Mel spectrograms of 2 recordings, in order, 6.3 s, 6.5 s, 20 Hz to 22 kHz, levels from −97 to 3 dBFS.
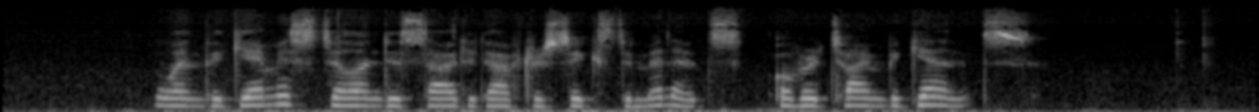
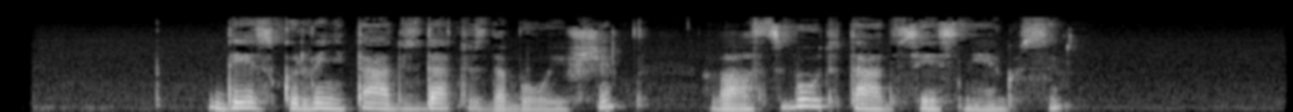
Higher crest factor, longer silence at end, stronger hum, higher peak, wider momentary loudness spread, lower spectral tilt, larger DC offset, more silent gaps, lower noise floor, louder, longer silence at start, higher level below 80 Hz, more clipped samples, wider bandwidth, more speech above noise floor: about the same, 20 dB vs 22 dB; second, 0.15 s vs 1.1 s; neither; second, -20 dBFS vs -4 dBFS; about the same, 11 LU vs 9 LU; second, -1 dB/octave vs -5 dB/octave; neither; neither; second, -62 dBFS vs -66 dBFS; second, -38 LUFS vs -24 LUFS; second, 0.45 s vs 1.05 s; first, -58 dBFS vs -68 dBFS; neither; first, 16.5 kHz vs 11.5 kHz; second, 24 dB vs 43 dB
